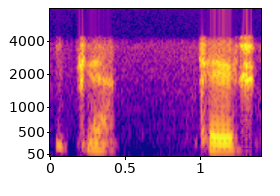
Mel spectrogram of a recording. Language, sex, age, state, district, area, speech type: Kashmiri, male, 18-30, Jammu and Kashmir, Shopian, urban, conversation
